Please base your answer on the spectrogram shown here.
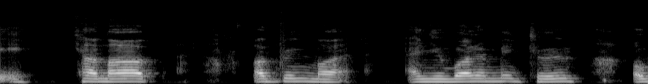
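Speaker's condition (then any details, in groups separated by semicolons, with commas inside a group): Cerebral palsy; talks slowly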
